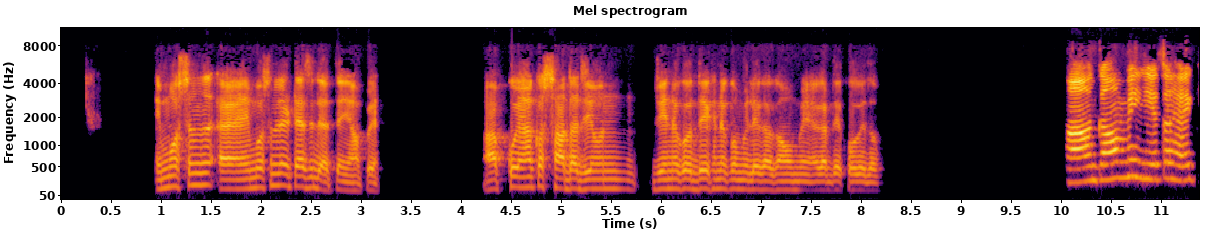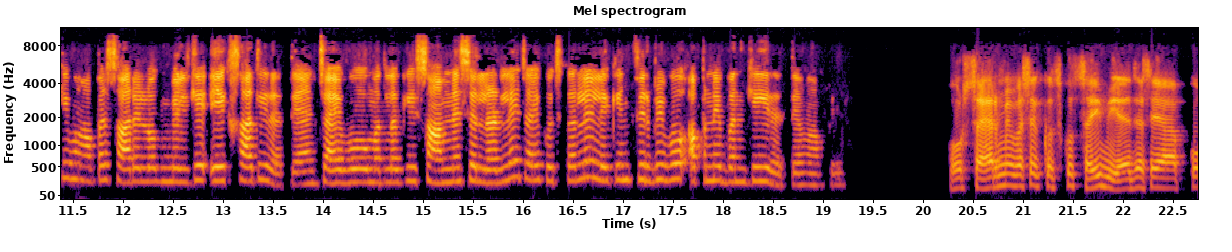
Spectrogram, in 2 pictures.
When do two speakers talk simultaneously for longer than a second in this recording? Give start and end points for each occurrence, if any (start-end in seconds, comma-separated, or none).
none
